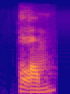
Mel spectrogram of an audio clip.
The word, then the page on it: hom: Indian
